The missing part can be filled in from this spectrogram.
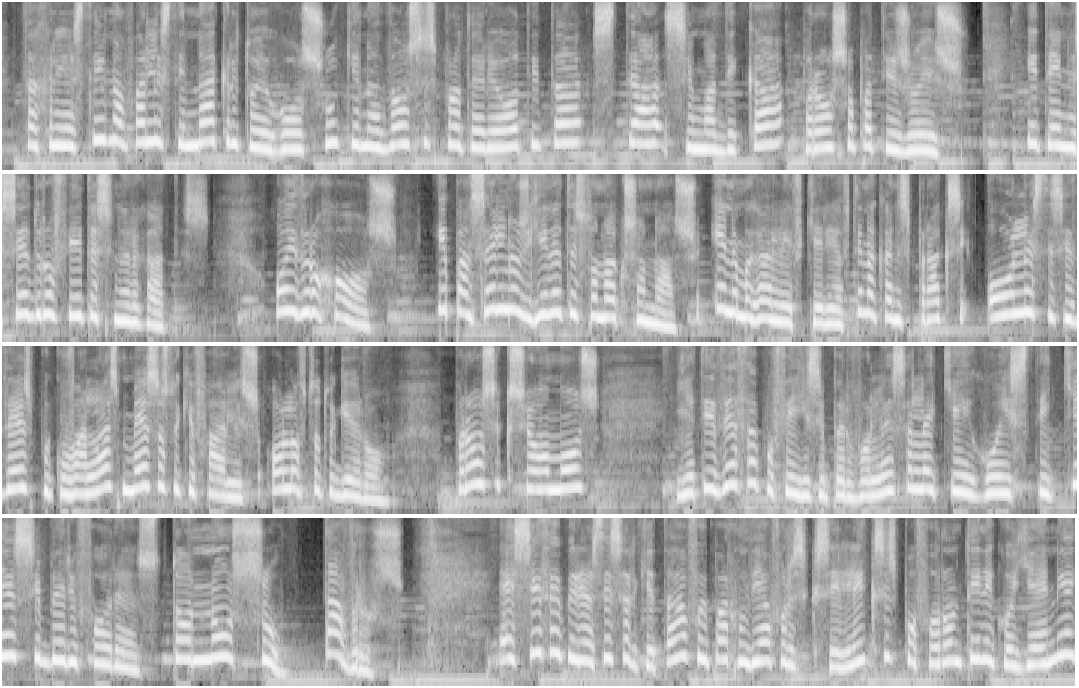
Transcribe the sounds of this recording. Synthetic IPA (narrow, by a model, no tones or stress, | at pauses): θɐxɾiɐst̪inɐvɐlist̪inɐkɾit̪oeɣo̞suce̞nɐðo̞sispɾo̞t̪e̞ɾe̞o̞t̪it̪ɐst̪ɐsimɐnd̪ikɐpɾo̞so̞pɐt̪izo̞isu̥it̪e̞inesind̪ɾo̞fiit̪e̞sine̞ɾɣɐt̪es | o̞iðɾoxo̞sipɐnselino̞zʝine̞t̪e̞st̪o̞nɐkso̞nɐsuine̞me̞ɣɐlie̞fce̞ɾiɐft̪inɐkɐnispɾɐksio̞le̞st̪isiðe̞ːspuekuvɐlɐsme̞sɐst̪ocefɐliso̞loɐft̪o̞t̪o̞ɲɟe̞ɾo̞ | pɾo̞se̞ksio̞mo̞s | ʝɐt̪iðenθɐːpo̞fiʝisipe̞ɾvo̞le̞sɐlɐce̞ːɣo̞ist̪ice̞sːimbe̞ɾifo̞ɾe̞st̪o̞nusut̪ɐvɾus | e̞siθɐepiɾeɐst̪isɐɾce̞t̪ɐːfuipɐɾxunðʝɐfo̞ɾe̞se̞kse̞liksispuɐfo̞ɾunt̪iniko̞ʝe̞niɐ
